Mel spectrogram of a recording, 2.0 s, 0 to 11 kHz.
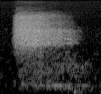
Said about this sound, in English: gently breathe it in and out. 3 deep breaths in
